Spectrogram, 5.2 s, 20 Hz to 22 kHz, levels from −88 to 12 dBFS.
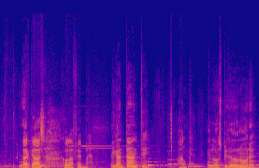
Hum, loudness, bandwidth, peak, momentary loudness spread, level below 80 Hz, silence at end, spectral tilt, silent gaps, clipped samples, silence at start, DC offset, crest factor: none; -25 LUFS; 16.5 kHz; -4 dBFS; 17 LU; -62 dBFS; 0 s; -5.5 dB/octave; none; under 0.1%; 0 s; under 0.1%; 20 dB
